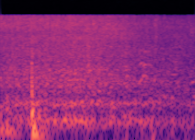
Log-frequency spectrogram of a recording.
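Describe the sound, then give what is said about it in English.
A steady, dense buzzing of many worker honeybees flying in and out of a hive close by while a beekeeper smokes them, a continuous hum with a brief louder burst near the start and a faint low rumble beneath. “Those busy worker bees flew in and out of the hive, seemingly unbothered by our close proximity.”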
